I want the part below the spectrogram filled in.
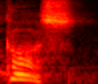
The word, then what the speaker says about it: Cos: Some people may pronounce it Kos. I have a map here, and many of you have maps in your Bibles. I would encourage you to go ahead and find, it's spelled C-O-S, on your maps there, so that we can enjoy this journey.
